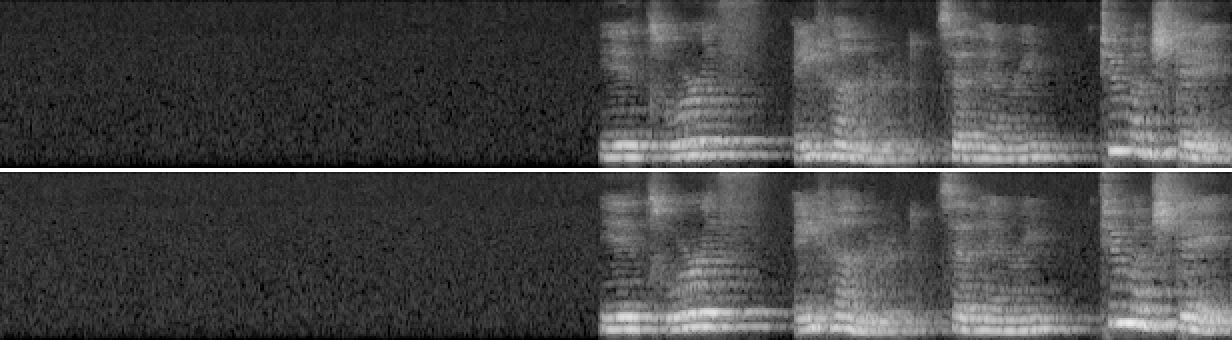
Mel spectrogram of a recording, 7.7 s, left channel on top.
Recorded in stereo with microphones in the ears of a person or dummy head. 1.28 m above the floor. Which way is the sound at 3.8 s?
25° left (ahead or behind).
